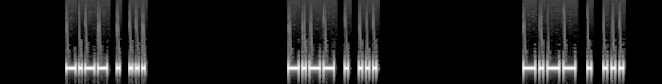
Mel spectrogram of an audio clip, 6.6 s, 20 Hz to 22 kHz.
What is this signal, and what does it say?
Morse code, heard as a keyed tone, about 33 wpm, 700 Hz. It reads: YES YES YES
